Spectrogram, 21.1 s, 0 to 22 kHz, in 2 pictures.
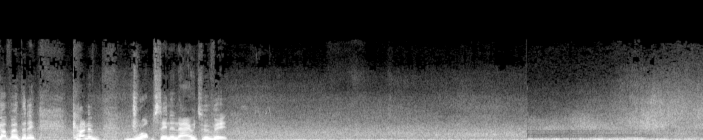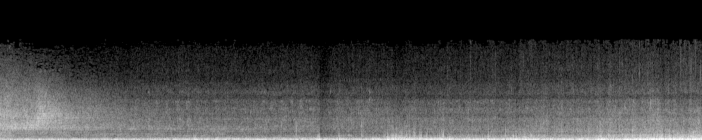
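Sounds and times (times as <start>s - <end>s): car engine rumbling: 0.0s - 21.0s
street traffic: 0.0s - 21.0s
van passing: 0.0s - 21.0s.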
